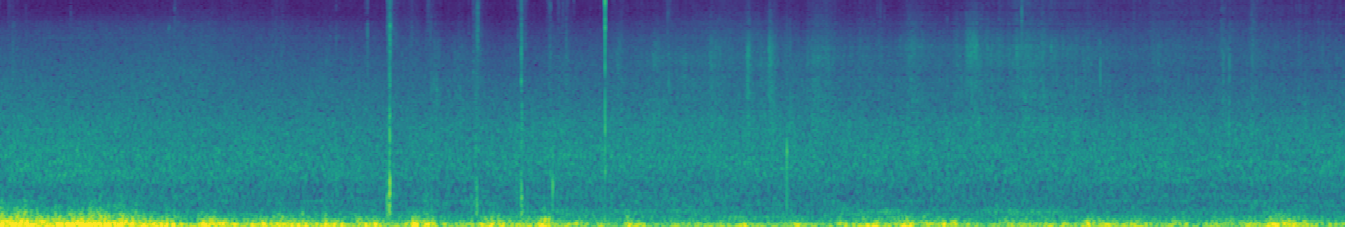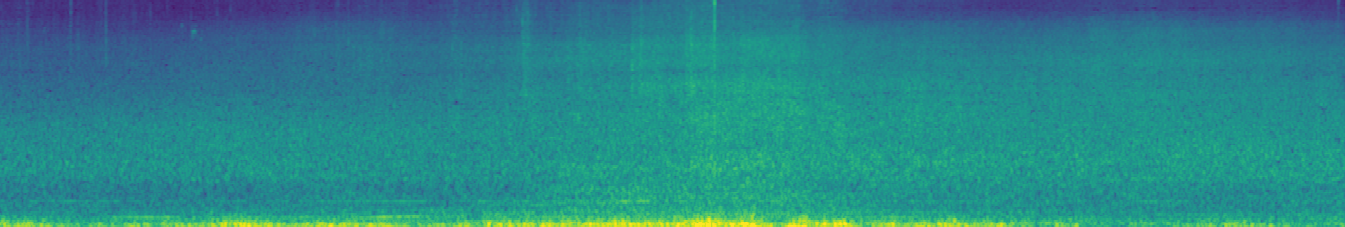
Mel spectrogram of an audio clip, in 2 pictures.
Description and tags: A very large parking lot, a few cars go by and someone walks by.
